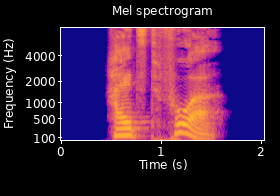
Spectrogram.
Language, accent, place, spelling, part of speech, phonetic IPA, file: German, Germany, Berlin, heizt vor, verb, [ˌhaɪ̯t͡st ˈfoːɐ̯], De-heizt vor.ogg
- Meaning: inflection of vorheizen: 1. second-person singular/plural present 2. third-person singular present 3. plural imperative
